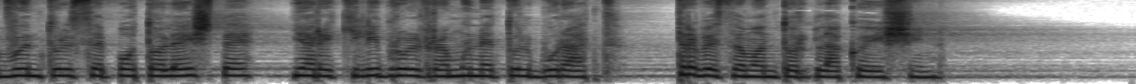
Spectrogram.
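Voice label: Romanian game outro; bloom minigame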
